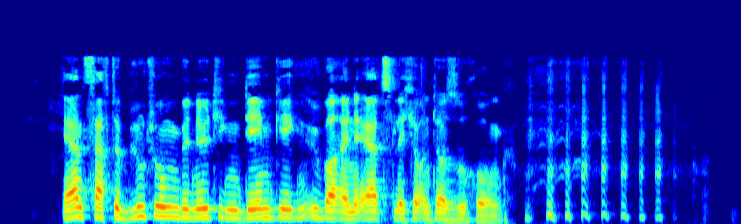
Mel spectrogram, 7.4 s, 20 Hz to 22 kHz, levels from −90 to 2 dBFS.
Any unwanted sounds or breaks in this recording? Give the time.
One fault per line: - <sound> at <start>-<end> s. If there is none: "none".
- laugh at 5.2-6.8 s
